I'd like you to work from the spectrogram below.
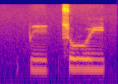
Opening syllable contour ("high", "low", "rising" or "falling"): low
